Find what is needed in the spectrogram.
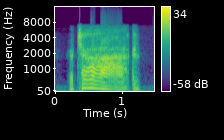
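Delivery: terrible, high-pitched goblin creature voice. Narrating a game scene, the speaker voices an attacking goblin: bad goblin voice. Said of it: "That was a terrible goblin voice".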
